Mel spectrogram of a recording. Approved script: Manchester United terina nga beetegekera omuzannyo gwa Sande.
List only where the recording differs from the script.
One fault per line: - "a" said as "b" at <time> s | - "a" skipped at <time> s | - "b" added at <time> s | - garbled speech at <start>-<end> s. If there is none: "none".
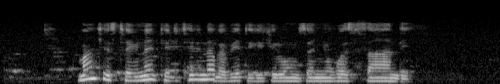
none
